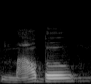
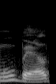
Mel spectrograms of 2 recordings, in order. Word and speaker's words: Moubel: I'm saying that because sometimes some people would mispronounce my name they would say things like marble more I'm like is that me all right so mobile that's my name I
